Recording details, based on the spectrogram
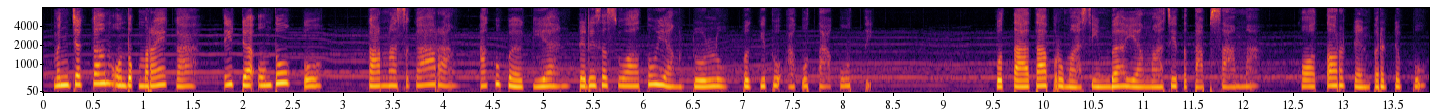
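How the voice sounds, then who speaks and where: A woman narrating a first-person horror story with a steady, somber delivery. Her voice sits a little high, yet its tone is dark and mellow. Faint music plays behind her. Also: normal speed. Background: faint background music.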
